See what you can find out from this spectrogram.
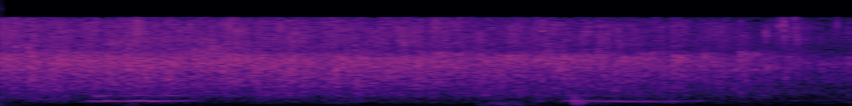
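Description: Steady audience applause fills the room, a dense wash of many hands clapping that stays loud throughout and tapers slightly at the end, with a couple of brief tonal notes beneath.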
